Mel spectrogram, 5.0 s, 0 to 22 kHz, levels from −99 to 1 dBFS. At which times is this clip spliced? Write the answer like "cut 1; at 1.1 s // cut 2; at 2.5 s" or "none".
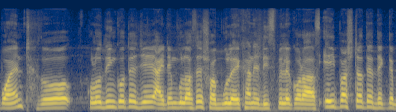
cut 1; at 4.0 s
